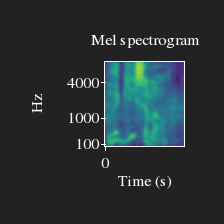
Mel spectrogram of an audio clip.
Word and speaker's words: Leguizamo: So, I gotta start off with one of my fucking legends, Mr. John Leguizamo. Yes, I pronounced it correctly.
